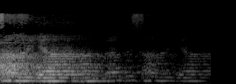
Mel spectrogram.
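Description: The closing held note of a devotional naat's chanted refrain, with its steady low drone, dying away and fading out as the naat ends.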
